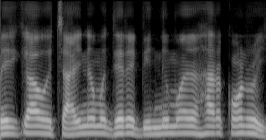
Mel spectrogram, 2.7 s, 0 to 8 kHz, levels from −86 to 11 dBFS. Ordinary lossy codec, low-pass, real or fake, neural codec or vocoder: none; none; fake; codec, 16 kHz, about 1 kbps, DyCAST, with the encoder's durations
